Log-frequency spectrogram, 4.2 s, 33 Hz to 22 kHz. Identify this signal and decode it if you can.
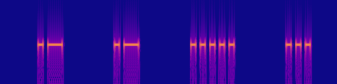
Morse code, heard as a keyed tone, about 20 wpm, spaced as for 10 wpm, 700 Hz. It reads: AA5S
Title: 109 Lesson 18g - Letter m - Call Signs 20wpm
